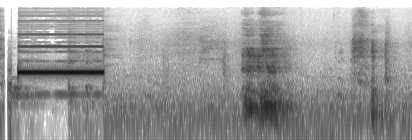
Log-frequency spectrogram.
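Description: A loud, steady test-tone beep of just under a second, the tone that goes with TV colour bars. About two and a half seconds in comes a short cough.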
